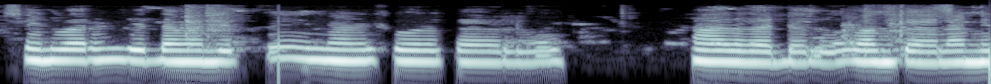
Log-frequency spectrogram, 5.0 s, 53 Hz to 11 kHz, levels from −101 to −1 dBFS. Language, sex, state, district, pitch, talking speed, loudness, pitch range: Telugu, female, Telangana, Karimnagar, 230 Hz, 85 wpm, -16 LUFS, 220-245 Hz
